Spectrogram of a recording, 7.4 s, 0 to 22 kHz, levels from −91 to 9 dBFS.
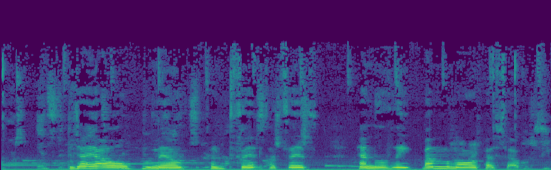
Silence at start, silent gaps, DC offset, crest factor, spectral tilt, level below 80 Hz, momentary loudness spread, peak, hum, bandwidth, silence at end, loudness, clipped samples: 0.05 s; none; under 0.1%; 12 dB; -6 dB/octave; -46 dBFS; 21 LU; 0 dBFS; none; 16 kHz; 0 s; -13 LUFS; under 0.1%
